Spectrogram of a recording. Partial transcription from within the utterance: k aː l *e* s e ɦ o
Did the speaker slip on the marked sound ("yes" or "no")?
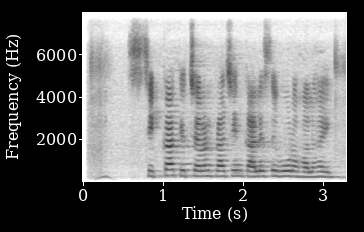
no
